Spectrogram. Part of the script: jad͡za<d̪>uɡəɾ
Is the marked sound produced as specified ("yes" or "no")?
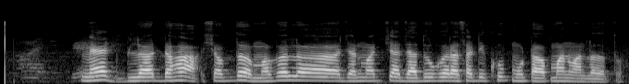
yes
